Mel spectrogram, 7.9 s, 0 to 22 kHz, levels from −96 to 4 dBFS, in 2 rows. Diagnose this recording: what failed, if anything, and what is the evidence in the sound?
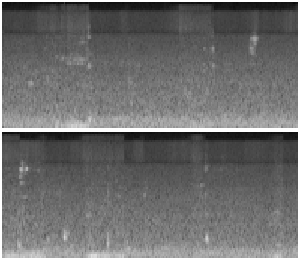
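It's the codec: damaged data in the compressed stream, heard as quick glitches at 0.82, 3.79 and 5.55 s as the decoder loses sync.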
